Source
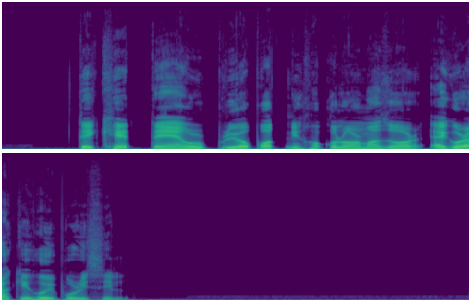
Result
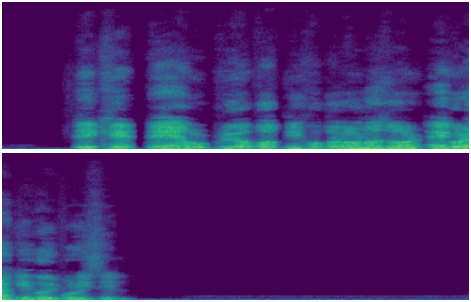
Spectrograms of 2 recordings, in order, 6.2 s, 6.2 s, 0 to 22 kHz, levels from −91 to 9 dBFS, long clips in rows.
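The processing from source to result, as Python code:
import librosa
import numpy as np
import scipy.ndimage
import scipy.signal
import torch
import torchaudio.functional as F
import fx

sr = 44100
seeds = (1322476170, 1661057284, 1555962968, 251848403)

y = fx.phase_scramble(x, sr, seeds[0], window_ms=100)
y = fx.peak_eq(y, sr, hz=fx.line((2.22, 75.0), (2.76, 220.0)), db=11.5, octaves=1.3, at=(2.22, 2.76), fade=0.02)
y = y * librosa.db_to_amplitude(3.5)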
